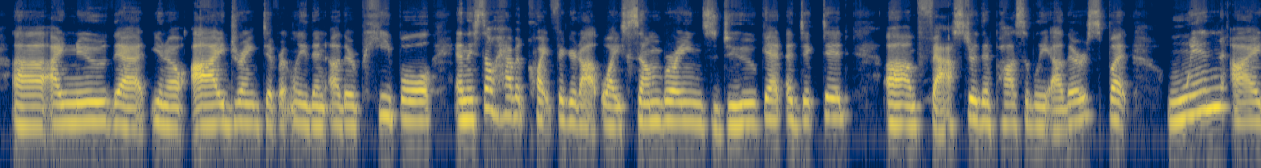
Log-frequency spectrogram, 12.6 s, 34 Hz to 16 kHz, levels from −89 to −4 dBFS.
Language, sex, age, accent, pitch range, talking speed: English, female, 40-59, American, 165-205 Hz, 155 wpm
